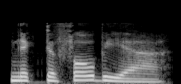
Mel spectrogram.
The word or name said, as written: nyctophobia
